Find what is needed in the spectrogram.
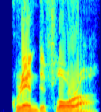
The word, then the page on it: grandiflora: American English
